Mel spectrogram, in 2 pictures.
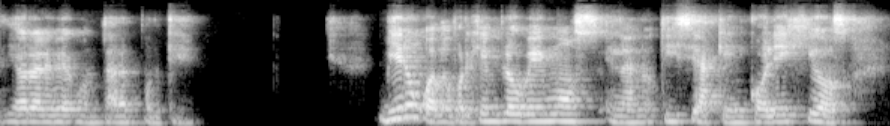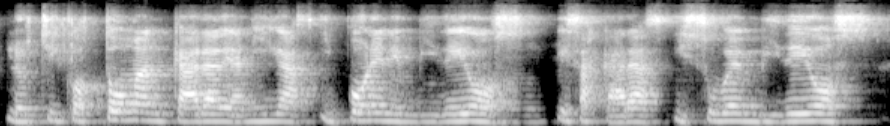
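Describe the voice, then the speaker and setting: A woman lectures on consumer law in a conversational, explanatory way, tossing in rhetorical questions. Her voice sits on the lower side, and the room around her rings with echo. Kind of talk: university lecture.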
